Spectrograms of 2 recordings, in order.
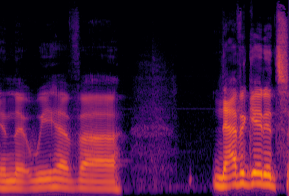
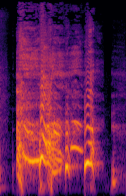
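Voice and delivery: big loud cackle, high up; loud high burst of laughter; 8 dB louder than usual. Real, not acted.

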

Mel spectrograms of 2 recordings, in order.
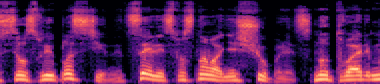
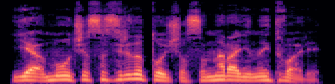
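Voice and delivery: ordinary delivery, nothing marked

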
